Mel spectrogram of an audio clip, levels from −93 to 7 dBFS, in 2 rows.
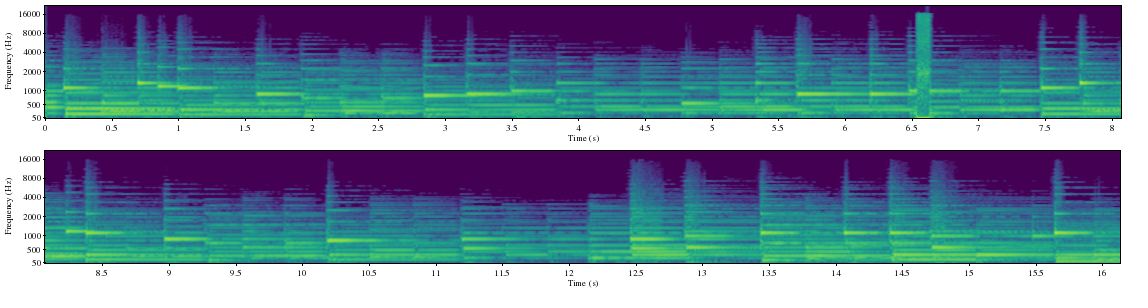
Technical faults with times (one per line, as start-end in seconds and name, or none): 6.53-6.62 file tags played as audio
